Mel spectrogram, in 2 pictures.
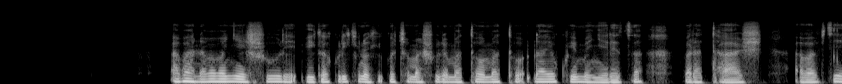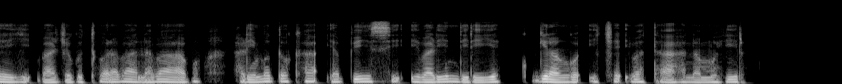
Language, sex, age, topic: Rundi, male, 36-49, education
